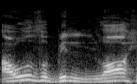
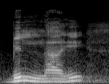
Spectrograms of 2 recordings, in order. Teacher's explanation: اس میں اللہ کے حرف لام سے پہلے زیر ہے تو اسے باریک کر کے پڑھتے ہیں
